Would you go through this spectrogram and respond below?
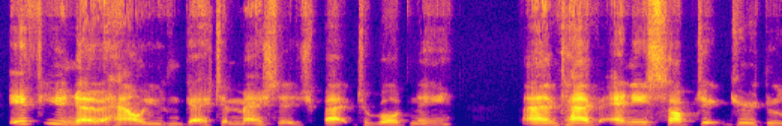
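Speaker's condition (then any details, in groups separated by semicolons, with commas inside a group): Multiple sclerosis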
